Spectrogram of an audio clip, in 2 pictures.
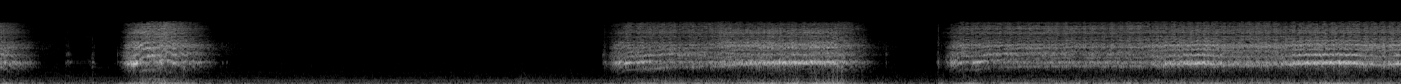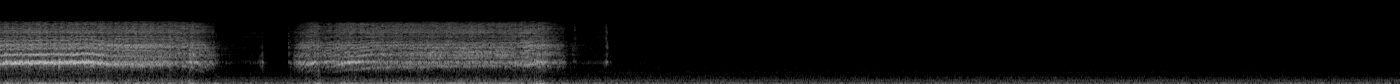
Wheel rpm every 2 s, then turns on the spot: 40, 0, 0, 90, 40, 110, 110, 110, 50, 70, 0, 0, 0, 0.
none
